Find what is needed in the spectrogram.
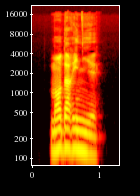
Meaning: mandarin orange (tree)
- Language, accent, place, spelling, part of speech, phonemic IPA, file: French, France, Lyon, mandarinier, noun, /mɑ̃.da.ʁi.nje/, LL-Q150 (fra)-mandarinier.wav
